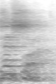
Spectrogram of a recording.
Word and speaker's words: Tesla: would need an abbreviation his name is simply Tesla it's a two- syllable word easy to pronounce so why didn't he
